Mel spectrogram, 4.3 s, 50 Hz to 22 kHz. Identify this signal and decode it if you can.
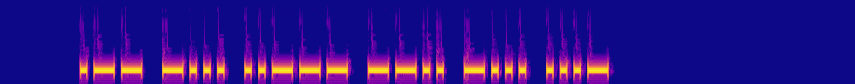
Morse code, heard as a keyed tone, about 36 wpm, 700 Hz. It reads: WB2ZBV
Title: USA Call Signs - 6 Characters - 4x Character Spacing - 35wpm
